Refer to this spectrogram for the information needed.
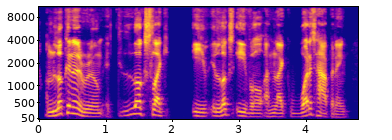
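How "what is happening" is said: mock panicked voice, lower pitch. Recounting a frightening moment in a room, retelling panicked words. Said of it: "freaking out".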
